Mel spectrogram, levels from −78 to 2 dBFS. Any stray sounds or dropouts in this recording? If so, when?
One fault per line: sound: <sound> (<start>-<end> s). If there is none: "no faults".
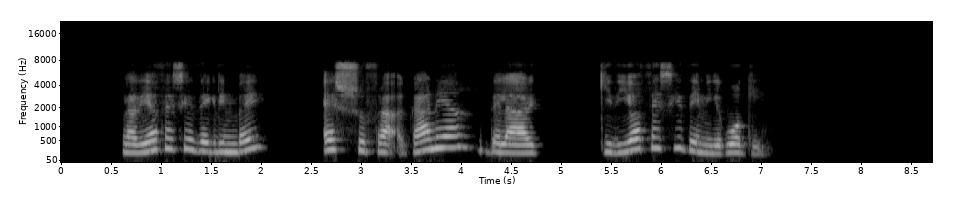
no faults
